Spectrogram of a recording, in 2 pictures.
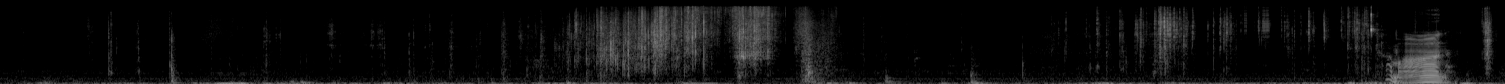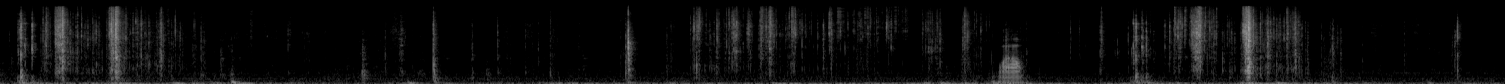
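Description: Foil trading-card packs torn open and crinkled by hand, in several separate bursts of tearing and rustling.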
